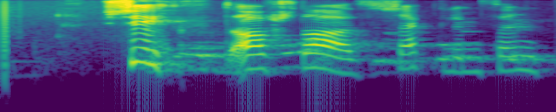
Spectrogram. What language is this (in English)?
Icelandic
